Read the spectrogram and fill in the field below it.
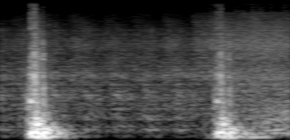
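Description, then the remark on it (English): Two heavy truck doors slam shut about a second apart, each a loud thud over a faint low background hum; no engine noise of the vehicle driving off is audible. “The doors to the truck slammed, and Ethan found himself holding the brown bag.”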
